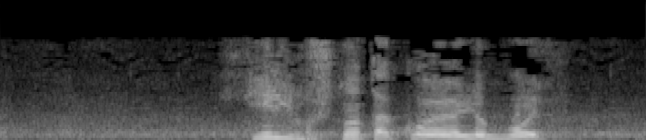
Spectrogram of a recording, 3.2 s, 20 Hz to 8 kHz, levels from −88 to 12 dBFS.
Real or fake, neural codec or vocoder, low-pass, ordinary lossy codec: fake; codec, 16 kHz in and 24 kHz out, 1.1 kbps, FireRedTTS-2 codec; 7.2 kHz; MP3, 24 kbps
